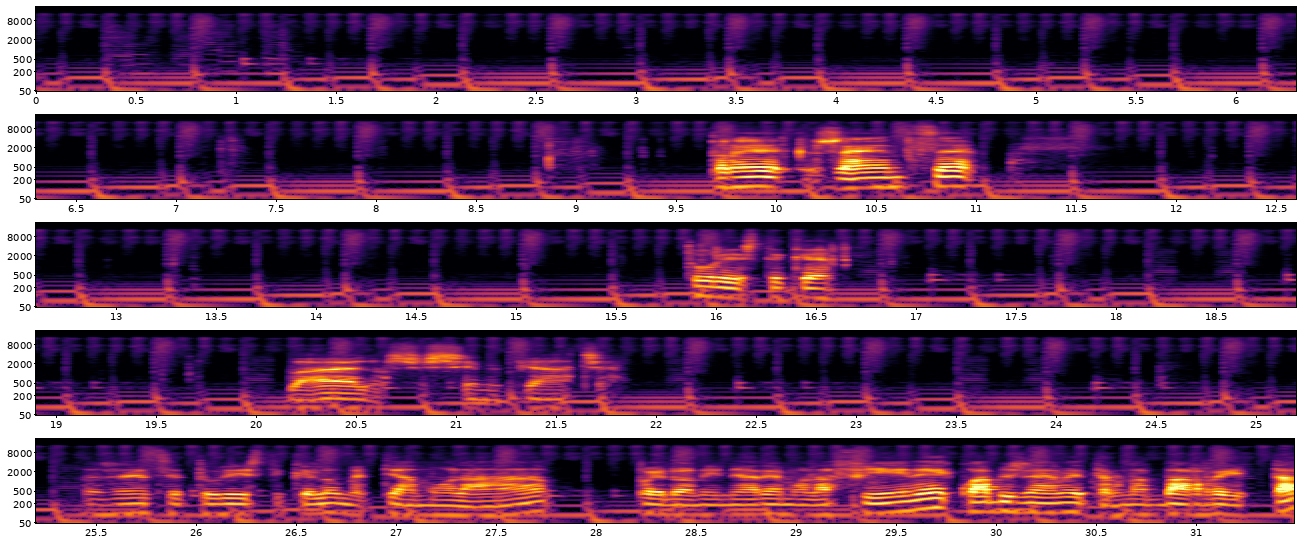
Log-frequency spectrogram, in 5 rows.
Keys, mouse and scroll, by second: 3.0 click, 3.2 click, 5.6 click, 9.0-10.8 typing, 12.1 z, 12.9 e, 13.3 space, 14.4-18.4 typing, 20.1 click, 21.8-26.8 drag, 29.1 middle drag.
